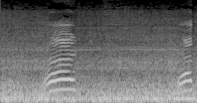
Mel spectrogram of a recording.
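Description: Yamaha motorcycle running steadily at cruising speed on a gravel road, a continuous low rumble. About half a second in, a short pitched voice sound rises and then falls.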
